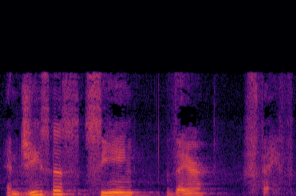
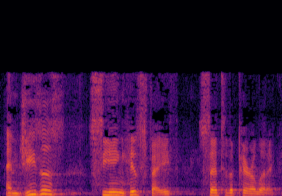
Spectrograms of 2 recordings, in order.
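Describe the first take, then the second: First: Slow, with "faith" breathed out in a whisper; the corrected reading, slow and hushed at the end; stress on their. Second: Slow, drawn-out reading of seeing his faith; deliberate slow scripture read; misquoted reading. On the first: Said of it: "it speaks in the plural of faith". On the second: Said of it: "Is that what it says? No". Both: Shown as a demonstration.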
